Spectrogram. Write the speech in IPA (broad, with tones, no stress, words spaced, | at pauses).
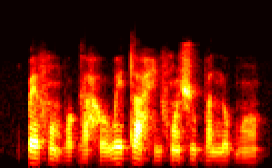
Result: k͡pɛ˦ fɔ̃˦˨bɔ˧ɡa˨ho˧ we˦ta˦˨ hi˧fɔ̃˦ʃu˦ba˦ no˧bɔ̃˨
